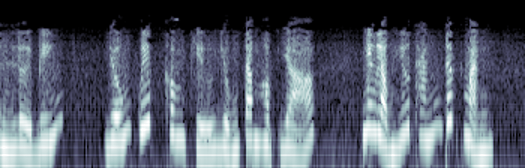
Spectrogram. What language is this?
Vietnamese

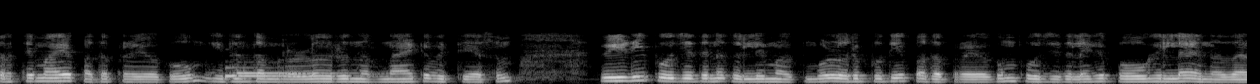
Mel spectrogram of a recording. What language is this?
Malayalam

